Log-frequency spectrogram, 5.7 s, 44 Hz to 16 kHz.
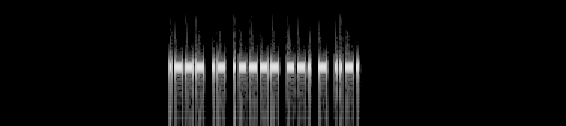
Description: Morse code, heard as a keyed tone, about 44 wpm, 700 Hz. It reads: JA1GTF
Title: DXCC-100 Call Signs - 6 Characters - 45wpm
